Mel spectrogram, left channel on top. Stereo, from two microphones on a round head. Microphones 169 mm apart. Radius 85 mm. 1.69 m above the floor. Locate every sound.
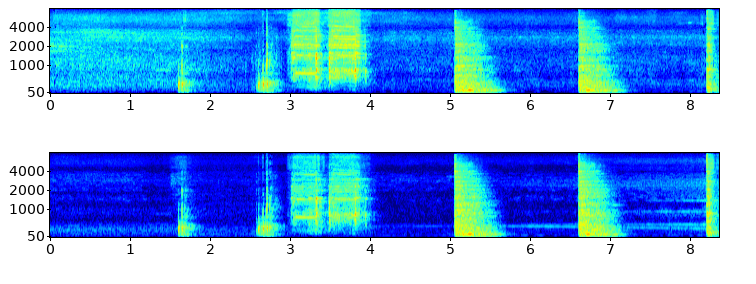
1.6 s tapping: 25° left (ahead or behind), 2.5 m
3.0 s a camera shutter: 55° left (ahead or behind), 1.4 m
5.1 s a thud: 30° right (ahead or behind), 1.5 m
